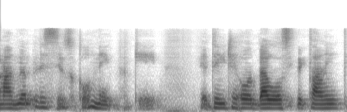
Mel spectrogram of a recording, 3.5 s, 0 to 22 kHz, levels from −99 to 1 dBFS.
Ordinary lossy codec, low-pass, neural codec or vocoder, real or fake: none; none; codec, 16 kHz, 0.5 kbps, FreqCodec, larger model; fake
